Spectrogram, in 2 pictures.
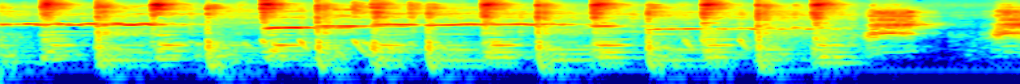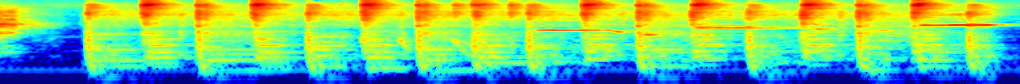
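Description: Electronic ringtone-style music played through two linked Coloud Bang portable speakers: a fast, even beat under a high melody, with a short break near the middle.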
